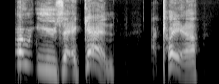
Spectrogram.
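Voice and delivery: furious, high-pitched, enraged shout. Berating a globe believer for using a flat earth measurement: furious shouting. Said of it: "because I'm furious".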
